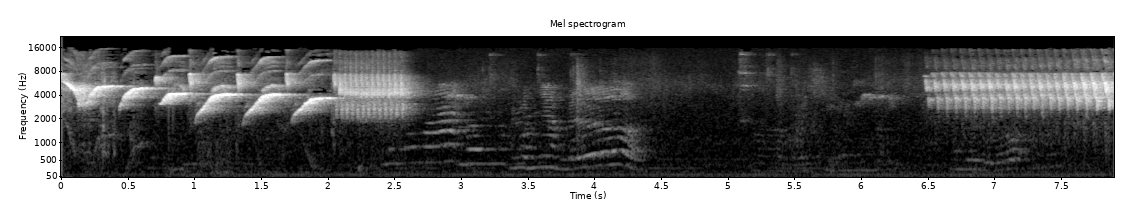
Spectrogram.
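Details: Canary in breeding condition singing, a lure song meant to stimulate other canaries to sing: loud, rapid repeated high swept notes, then a buzzy trill, a pause with fainter lower notes, and another dense rattling trill at the end.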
